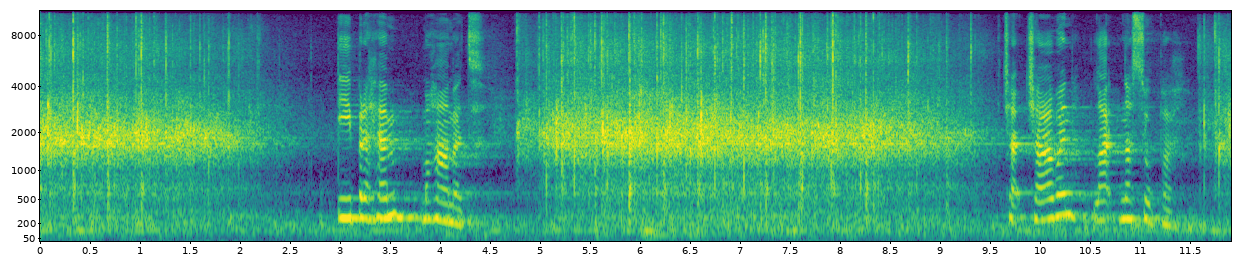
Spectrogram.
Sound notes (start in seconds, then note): 4.7 applause; 11.5 applause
